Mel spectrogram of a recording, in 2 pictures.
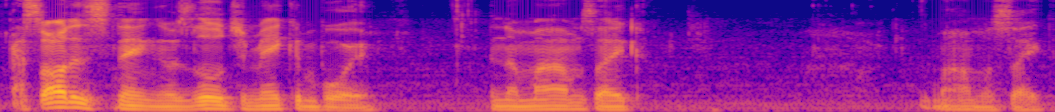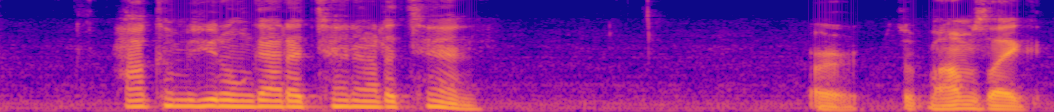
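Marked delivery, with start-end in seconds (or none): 5.8-7.7 higher-pitched, lightly voiced mom; mom questioning her son. Mom to her little boy about homework, lightly imitated questioning. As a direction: put on a mildly nagging mom, pitched up.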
